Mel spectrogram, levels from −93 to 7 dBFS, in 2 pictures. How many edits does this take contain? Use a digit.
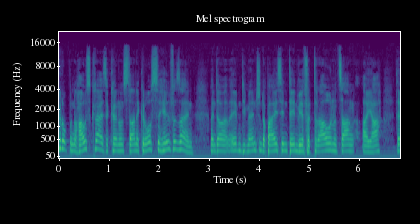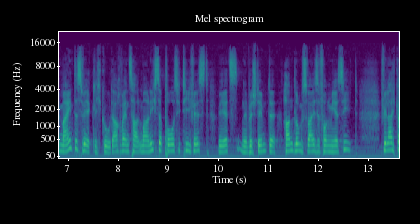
0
